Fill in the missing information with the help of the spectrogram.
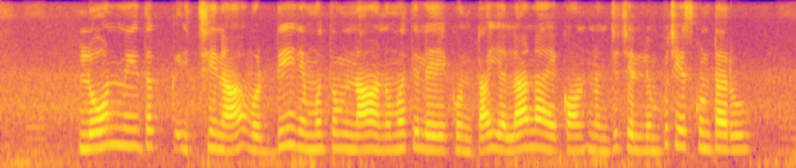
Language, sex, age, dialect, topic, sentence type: Telugu, female, 18-24, Utterandhra, banking, question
